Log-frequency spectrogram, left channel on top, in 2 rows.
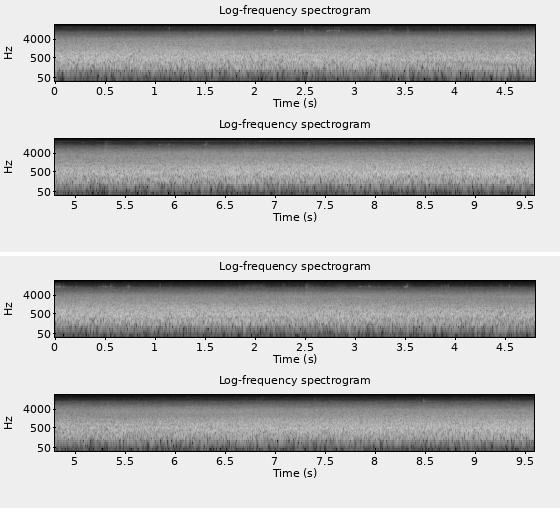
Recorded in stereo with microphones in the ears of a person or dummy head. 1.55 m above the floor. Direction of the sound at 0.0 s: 70° left (ahead or behind).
